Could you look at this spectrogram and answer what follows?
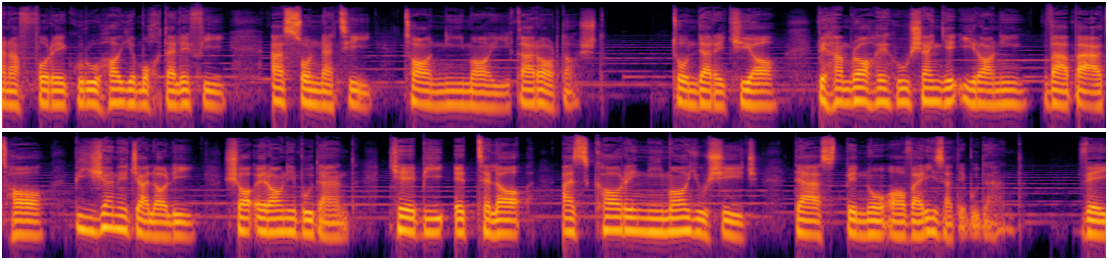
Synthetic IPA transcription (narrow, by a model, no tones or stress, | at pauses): ænæfːo̞ɾe̞ɡoɾuːhɒːje̞moxt̪æle̞fiː | æzsonːæt̪ʰiː | t̪ʰɒːniːmɒːiːɢ̥æɾɒːɾd̪ɒːʃt̪ | t̪ʰond̪æɾʔe̞cʰijɒː | b̥e̞ɦæmɾɒːɦe̞huːʃæŋɟeʔiːɾɒːniːvæbæʔd̪̥hɒː | b̥iːʒæne̞d͡ʒælɒːliː | ʃɒːʔe̞ɾɒːniːbuːd̪ænd̪̥ | cʰe̞biːe̞t̪ʰːe̞lɒːʔ | æzkʰɒːɾe̞niːmɒːjuːʃiːd͡ʒ | d̪̥æst̪̚b̥e̞noːʔɒːvæɾiːzæd̪e̞̰bṵːd̪æ̰nd̪̥ | vej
